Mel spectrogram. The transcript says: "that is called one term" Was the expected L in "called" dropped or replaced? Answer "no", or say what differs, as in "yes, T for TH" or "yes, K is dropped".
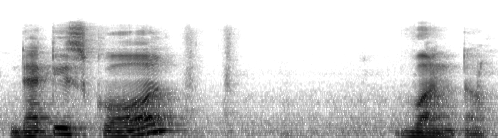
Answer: no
